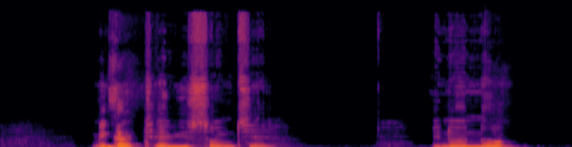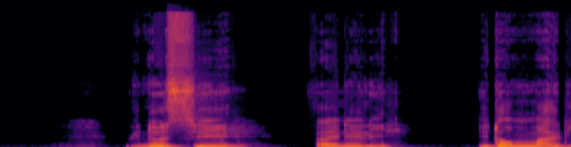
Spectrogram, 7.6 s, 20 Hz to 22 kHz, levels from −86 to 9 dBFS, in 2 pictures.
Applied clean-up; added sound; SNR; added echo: neural mask model Resemble Enhance denoiser.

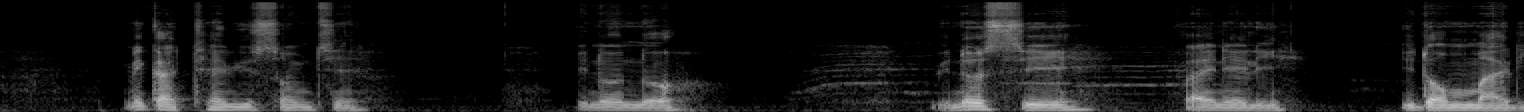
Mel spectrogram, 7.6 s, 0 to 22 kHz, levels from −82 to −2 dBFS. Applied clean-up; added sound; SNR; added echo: none; none; none; none.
